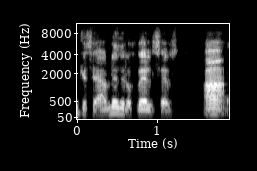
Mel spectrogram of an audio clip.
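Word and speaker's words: Welser: En alguna parte en que se hable de los belcers, ah, se pronuncia así, los Belcer, eh, que era una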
